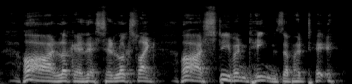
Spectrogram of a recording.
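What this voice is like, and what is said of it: Put-on Irish accent. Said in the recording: “You can't do an Irish accent. ... without a racist impression by”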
